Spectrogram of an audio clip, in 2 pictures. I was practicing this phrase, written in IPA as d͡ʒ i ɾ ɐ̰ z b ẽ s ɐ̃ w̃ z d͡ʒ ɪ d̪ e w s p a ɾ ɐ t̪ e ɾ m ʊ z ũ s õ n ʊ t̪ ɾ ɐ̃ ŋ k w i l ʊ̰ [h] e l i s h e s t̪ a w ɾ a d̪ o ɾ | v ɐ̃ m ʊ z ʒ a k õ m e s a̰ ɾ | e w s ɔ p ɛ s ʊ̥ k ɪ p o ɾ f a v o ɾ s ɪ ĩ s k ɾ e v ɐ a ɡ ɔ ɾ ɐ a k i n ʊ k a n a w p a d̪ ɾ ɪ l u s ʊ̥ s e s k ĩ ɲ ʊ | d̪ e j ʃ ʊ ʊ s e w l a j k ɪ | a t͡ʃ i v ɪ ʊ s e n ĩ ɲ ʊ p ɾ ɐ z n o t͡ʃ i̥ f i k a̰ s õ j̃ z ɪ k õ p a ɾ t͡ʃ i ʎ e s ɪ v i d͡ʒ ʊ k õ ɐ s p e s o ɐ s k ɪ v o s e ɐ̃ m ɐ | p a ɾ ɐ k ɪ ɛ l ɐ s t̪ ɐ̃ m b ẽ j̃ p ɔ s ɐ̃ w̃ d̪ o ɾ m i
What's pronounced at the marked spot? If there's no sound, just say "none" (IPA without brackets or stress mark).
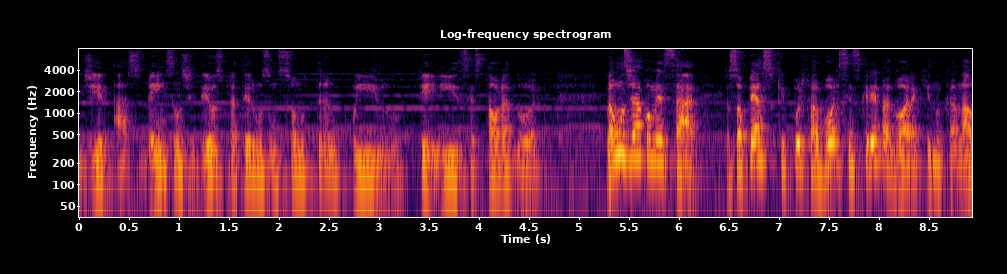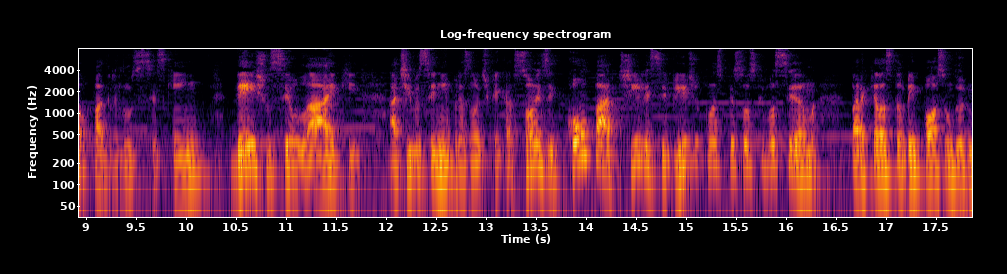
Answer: f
